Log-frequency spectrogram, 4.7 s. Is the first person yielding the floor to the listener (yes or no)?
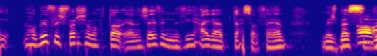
yes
